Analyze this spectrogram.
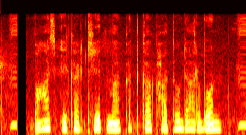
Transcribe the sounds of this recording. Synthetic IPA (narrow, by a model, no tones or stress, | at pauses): pãːt͡ʃeːkəɽkʰeːt̪mãkɐt̪kakʰaːt̪ũɖaːɾboːn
